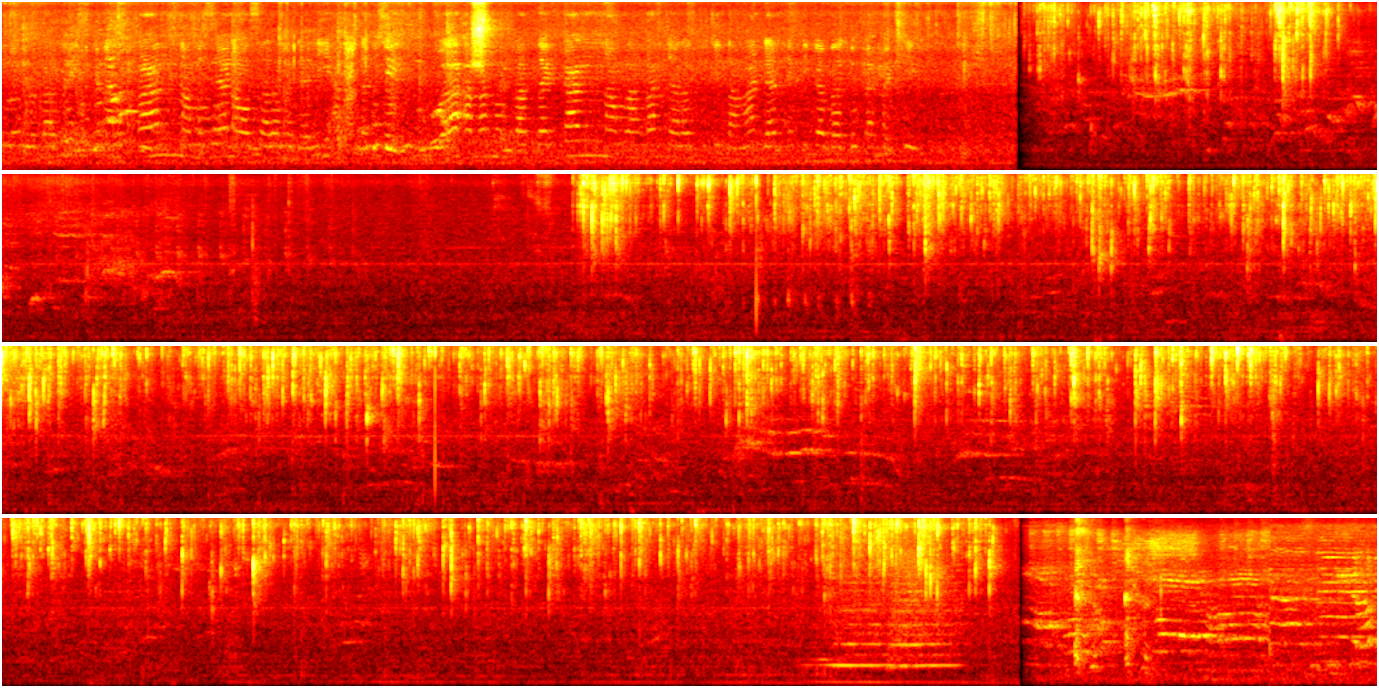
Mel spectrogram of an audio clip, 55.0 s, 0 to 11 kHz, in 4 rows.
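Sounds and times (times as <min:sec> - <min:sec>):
tap water running into sink: 0:19.5 - 0:51.3.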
